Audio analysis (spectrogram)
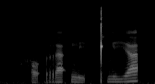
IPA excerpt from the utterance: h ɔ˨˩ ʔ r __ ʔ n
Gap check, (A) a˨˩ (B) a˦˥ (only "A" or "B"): B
